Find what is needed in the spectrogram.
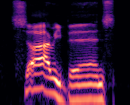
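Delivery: put-on Boston accent. Retelling a man who typed in the wrong company name, imitating a Boston accent. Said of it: "with the Boston accent".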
